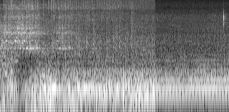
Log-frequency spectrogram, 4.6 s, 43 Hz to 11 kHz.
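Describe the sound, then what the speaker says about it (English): A steady engine rumble from an aircraft starting up in the Prepar3D flight simulator, a continuous low drone that holds evenly for several seconds, then shifts to a smoother hum near the end. "Start this plane up."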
